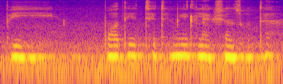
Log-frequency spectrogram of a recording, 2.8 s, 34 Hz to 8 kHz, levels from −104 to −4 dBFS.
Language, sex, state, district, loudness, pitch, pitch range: Hindi, female, Madhya Pradesh, Bhopal, -13 LUFS, 205 Hz, 195-215 Hz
